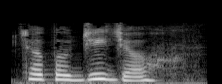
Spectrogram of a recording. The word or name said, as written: Topo Gigio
